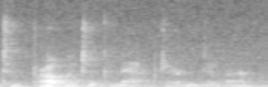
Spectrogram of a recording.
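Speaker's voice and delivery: fast breathy aside; whispered aside. Real, not acted. Storyteller unsure of the plot, a fast whisper. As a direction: rush it under your breath.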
